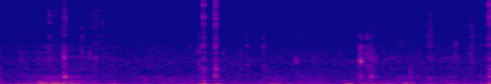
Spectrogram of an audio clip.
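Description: Near silence: a faint low room hum with a few short, faint clicks from working a computer.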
